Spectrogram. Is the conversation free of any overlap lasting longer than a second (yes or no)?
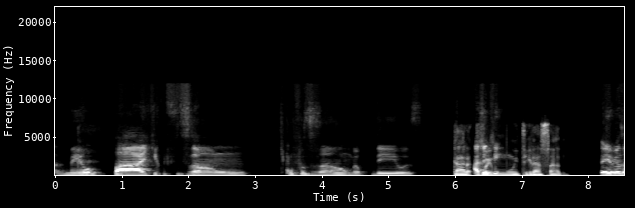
yes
